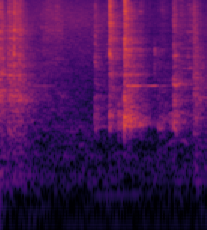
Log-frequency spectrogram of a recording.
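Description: Stainless steel mixing bowl knocking and clinking against a steel worktable as the sugar and yeast in it are stirred by hand, with a short metallic ring about a second in.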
